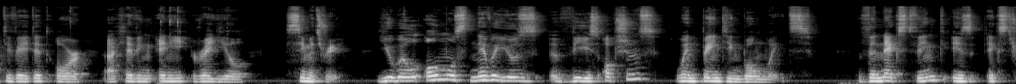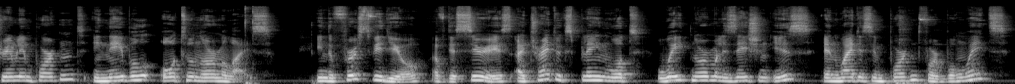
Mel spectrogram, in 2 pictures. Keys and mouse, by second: 0.8-1.8 drag, 12.6 click.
